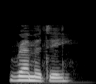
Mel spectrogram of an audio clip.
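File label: "remedy", British English; Time, history; Thời gian, lịch sử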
